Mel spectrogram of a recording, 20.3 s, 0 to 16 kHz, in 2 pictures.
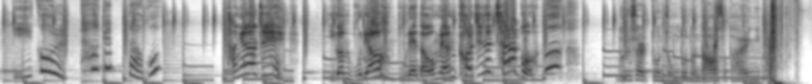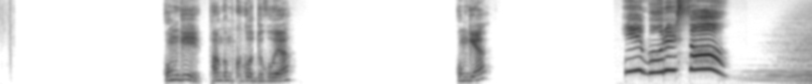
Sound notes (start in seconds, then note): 9.6 thud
